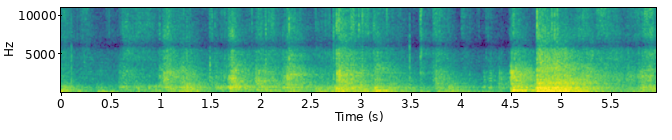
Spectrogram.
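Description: Rustling of gi and hakama and bare feet moving on a dojo mat, then a loud thud about three-quarters of the way through as the uke is thrown with kotegaeshi and lands in a breakfall on the mat.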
